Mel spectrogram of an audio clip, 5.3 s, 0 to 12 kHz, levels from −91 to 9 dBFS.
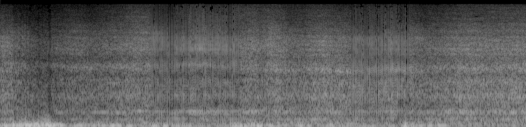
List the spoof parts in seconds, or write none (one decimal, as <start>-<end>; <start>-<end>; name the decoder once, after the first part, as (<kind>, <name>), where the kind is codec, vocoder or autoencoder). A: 1.5-2.4 (vocoder, BigVGAN v2); 3.5-4.1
